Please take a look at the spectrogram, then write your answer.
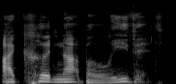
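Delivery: ordinary talk, nothing marked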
